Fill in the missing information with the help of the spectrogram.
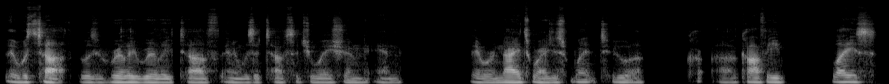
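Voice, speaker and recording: A congested man talking hesitantly in a rambling personal video diary, full of pauses and ums. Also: deep voice, fairly bright tone. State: congested, stuffed-up nose. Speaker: vlogger.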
